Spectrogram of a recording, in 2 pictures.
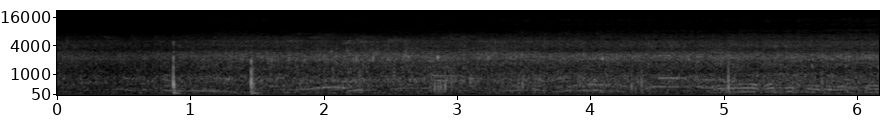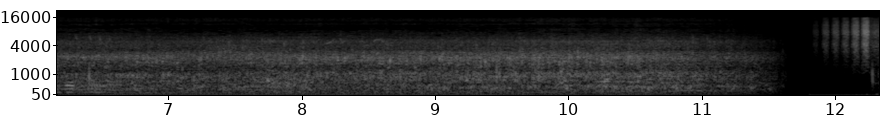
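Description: Water trickles and splashes into a pool.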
